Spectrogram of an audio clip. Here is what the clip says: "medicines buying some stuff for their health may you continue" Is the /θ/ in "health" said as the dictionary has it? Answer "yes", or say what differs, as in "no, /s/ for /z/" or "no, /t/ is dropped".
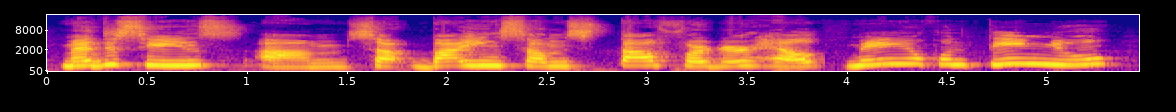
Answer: no, /t/ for /θ/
